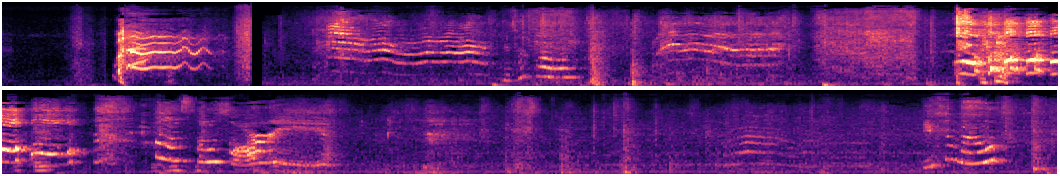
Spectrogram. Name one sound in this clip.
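A woman talks to a cat close by.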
